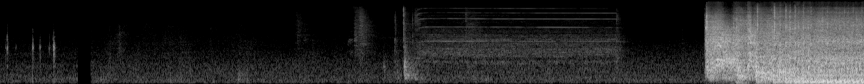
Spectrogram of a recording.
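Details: 2009 Harley-Davidson Fatboy Softail V-twin started after an oil change to check for leaks: quiet, then the starter catches and it settles into a loud, steady lumpy idle with no odd knocks.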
